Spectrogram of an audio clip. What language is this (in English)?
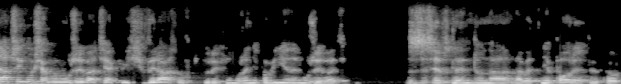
Polish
